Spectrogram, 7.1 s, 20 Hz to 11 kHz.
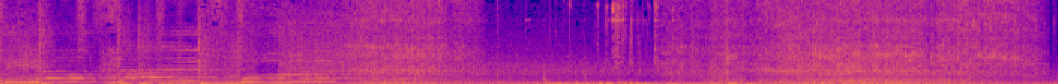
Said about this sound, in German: So klingt das, wenn man eine Seilbahn revisiert. Einen schönen Dienstagnachmittag aus Wagrain. Wir sind auf der Stütze Nummer 5 vom Sessellift und wir heben jetzt das Seil auf, weil wir wollen die Rollen da kontrollieren.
